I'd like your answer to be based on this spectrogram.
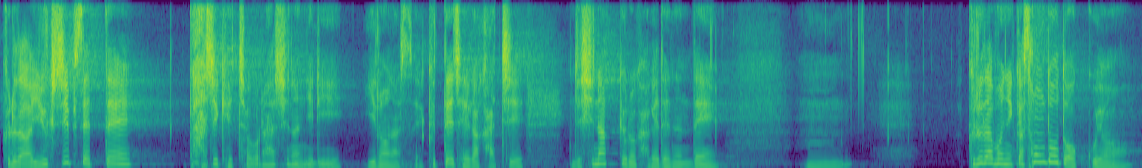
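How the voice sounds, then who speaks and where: A woman's voice: lowish voice, animated, normal speed, gravelly. A middle-aged woman preaching a testimony sermon in a church, telling her story and posing rhetorical questions to the congregation. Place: church sanctuary. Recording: long reverb of a church hall.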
